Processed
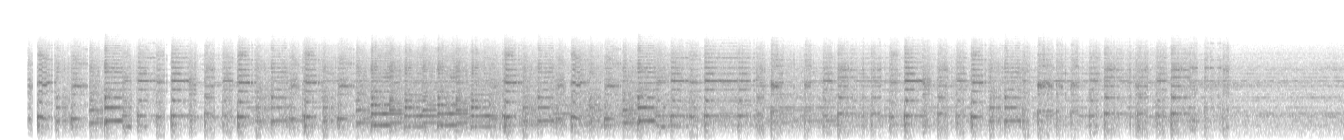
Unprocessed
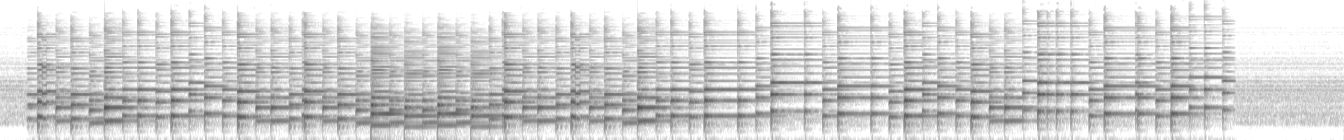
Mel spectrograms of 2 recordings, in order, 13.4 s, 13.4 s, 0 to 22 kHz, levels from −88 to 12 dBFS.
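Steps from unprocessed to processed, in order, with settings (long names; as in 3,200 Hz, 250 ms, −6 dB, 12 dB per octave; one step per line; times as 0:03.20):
running median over 41 samples
parametric band 670 Hz −13 dB 2.8 octaves
formants moved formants +5 semitones
bit reduction 8 bits
band-pass filter 340–6,000 Hz
high-frequency loss of the air 160 metres
feedback delay with all-pass diffusion 1,752 ms, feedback 57%, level −10 dB
level +9 dB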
